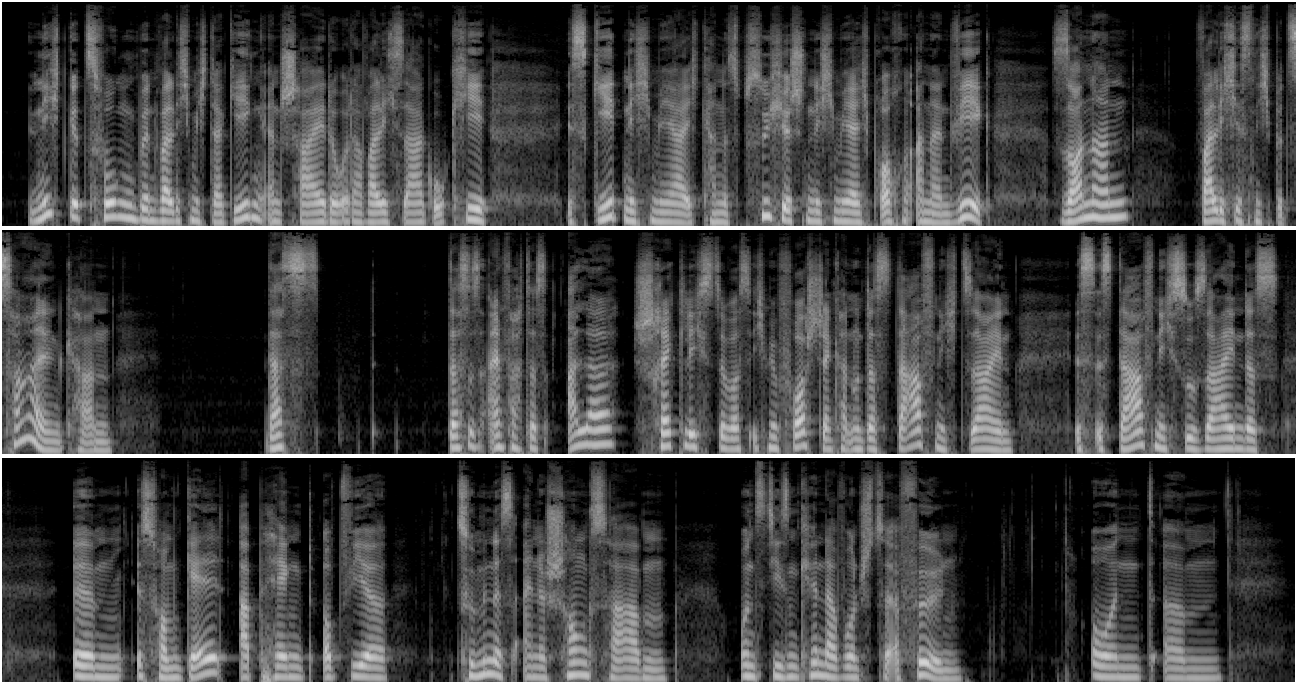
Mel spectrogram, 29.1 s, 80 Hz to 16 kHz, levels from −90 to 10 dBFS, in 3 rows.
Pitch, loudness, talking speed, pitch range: 170 Hz, -19 LUFS, 155 wpm, 155-195 Hz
